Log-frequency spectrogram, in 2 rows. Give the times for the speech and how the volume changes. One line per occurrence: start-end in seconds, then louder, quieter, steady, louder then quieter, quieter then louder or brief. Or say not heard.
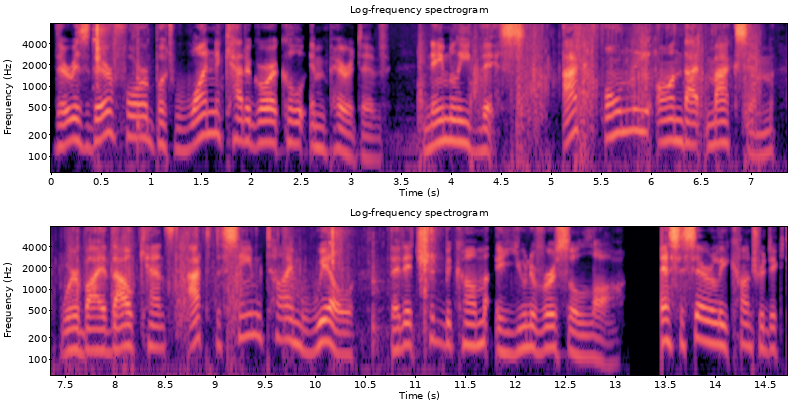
0.1-14.6 steady.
